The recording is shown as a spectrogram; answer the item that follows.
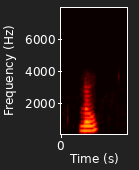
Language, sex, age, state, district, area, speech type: Santali, female, 18-30, West Bengal, Jhargram, rural, conversation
